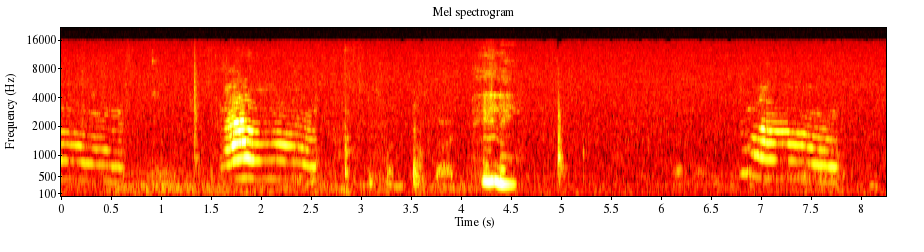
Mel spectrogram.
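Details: Cat stuck inside a boat cabin, meowing to be let out to supervise men working outside on deck: three long, wavering, slightly falling meows spread apart, with a short sharp squeak and faint background rustling between them.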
